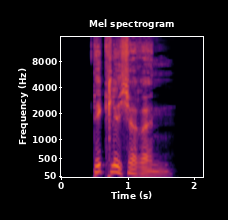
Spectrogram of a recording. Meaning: inflection of dicklich: 1. strong genitive masculine/neuter singular comparative degree 2. weak/mixed genitive/dative all-gender singular comparative degree
- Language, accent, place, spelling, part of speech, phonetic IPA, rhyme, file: German, Germany, Berlin, dicklicheren, adjective, [ˈdɪklɪçəʁən], -ɪklɪçəʁən, De-dicklicheren.ogg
